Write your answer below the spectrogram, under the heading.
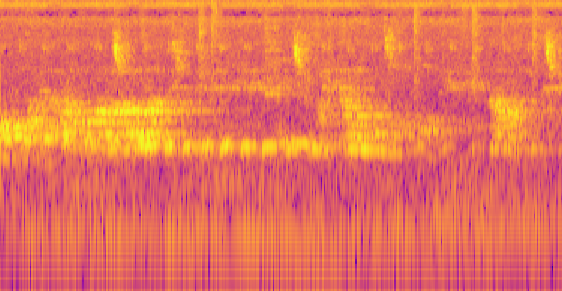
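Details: Zebra dove, noted for its big voice, giving a bubbling, staccato coo phrase that breaks into rolling, harmonic notes. High chirps from other birds are heard along with a low background hum.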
